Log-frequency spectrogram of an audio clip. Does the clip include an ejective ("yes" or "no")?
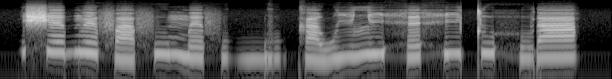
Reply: no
